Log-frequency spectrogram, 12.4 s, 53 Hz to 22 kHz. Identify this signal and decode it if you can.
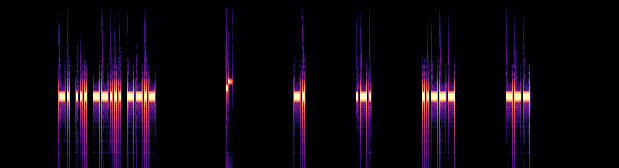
Morse code, heard as a keyed tone, about 28 wpm, spaced as for 12 wpm, 700 Hz. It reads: NS7Q NR2O
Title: USA Call Signs - 4 Characters - 8x Character Spacing - 28wpm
